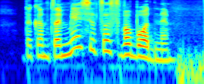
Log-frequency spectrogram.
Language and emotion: Russian, positive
